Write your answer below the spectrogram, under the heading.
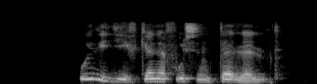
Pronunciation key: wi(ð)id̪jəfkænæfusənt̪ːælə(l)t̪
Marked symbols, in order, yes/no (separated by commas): yes, yes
